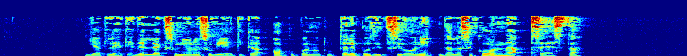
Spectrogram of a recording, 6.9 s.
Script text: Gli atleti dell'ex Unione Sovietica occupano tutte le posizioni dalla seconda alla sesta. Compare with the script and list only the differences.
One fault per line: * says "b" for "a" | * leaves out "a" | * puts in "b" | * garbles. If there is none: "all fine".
* leaves out "alla"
